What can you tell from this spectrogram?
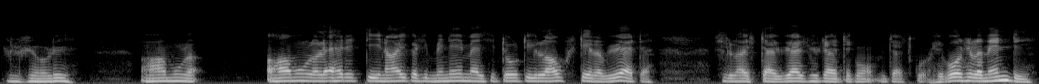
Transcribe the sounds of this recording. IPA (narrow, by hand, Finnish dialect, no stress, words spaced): kyl se oliˑ ɑːmulˑɑ ɑːmulːɑ læhretːiːn ɑikɑsim meneˑmæˑ j̆ɑ̆ sit oltiːl lɑusteːlˑɑ wyætæ silːɑi sitæ yæsyræˑntæ ko mitæˑs ko heʋoselˑɑ mend̥iː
